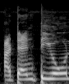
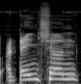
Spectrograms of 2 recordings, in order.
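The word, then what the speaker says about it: attention: तो ये अटेंटीओन नहीं करना है। टी नहीं आएगा यहां पे। ट आ जाएगा और ये शन बन जाता है। तो अटेंशन, क्रिएशन, मेंशन, टेंशन और टेंशन।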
